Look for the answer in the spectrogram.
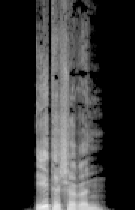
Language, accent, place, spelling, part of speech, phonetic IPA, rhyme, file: German, Germany, Berlin, ethischeren, adjective, [ˈeːtɪʃəʁən], -eːtɪʃəʁən, De-ethischeren.ogg
- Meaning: inflection of ethisch: 1. strong genitive masculine/neuter singular comparative degree 2. weak/mixed genitive/dative all-gender singular comparative degree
